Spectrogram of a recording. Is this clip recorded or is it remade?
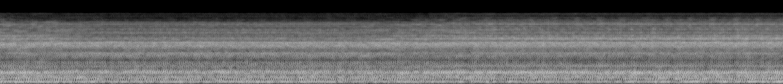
remade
